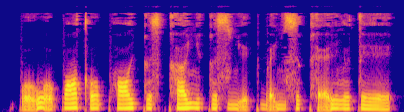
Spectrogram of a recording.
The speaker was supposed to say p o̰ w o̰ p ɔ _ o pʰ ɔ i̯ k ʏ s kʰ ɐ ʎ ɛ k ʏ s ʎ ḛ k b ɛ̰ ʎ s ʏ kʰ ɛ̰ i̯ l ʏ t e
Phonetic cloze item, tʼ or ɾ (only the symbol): tʼ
